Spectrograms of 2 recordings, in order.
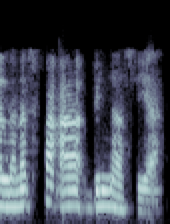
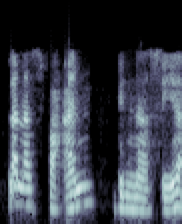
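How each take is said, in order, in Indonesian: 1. Kata kerjanya berakhir dengan vokal 'a' panjang. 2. Kata kerjanya berakhir dengan bunyi 'n'. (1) "diganti dengan alif" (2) "bisa dibaca dengan nun"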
